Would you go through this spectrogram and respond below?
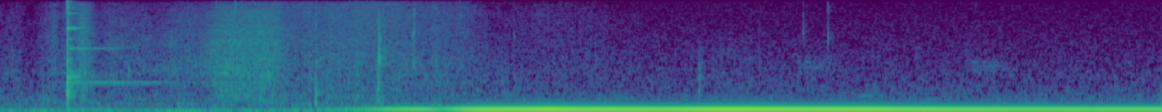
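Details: Simulated ASMR role-play hearing test: a struck tuning fork is placed on the bone behind the ear and rings with a steady low hum that slowly fades while the listener reports when it stops.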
